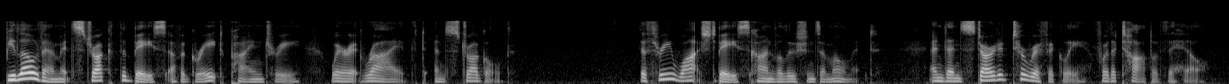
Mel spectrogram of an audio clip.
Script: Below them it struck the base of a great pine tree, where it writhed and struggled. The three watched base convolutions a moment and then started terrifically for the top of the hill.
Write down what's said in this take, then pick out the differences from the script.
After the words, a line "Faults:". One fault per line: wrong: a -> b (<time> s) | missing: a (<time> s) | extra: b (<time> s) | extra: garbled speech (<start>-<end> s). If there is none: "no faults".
Below them it struck the base of a great pine tree, where it writhed and struggled. The three watched base convolutions a moment and then started terrifically for the top of the hill.
Faults:
no faults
